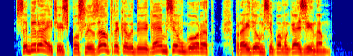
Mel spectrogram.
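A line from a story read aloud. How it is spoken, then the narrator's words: Cheerful. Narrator (Russian): весело произнес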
